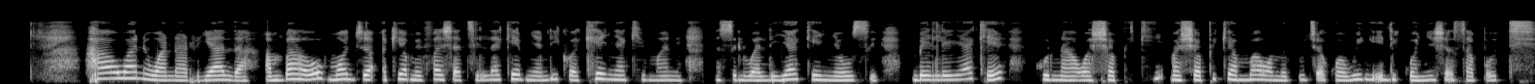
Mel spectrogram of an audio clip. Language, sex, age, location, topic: Swahili, female, 25-35, Nakuru, education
